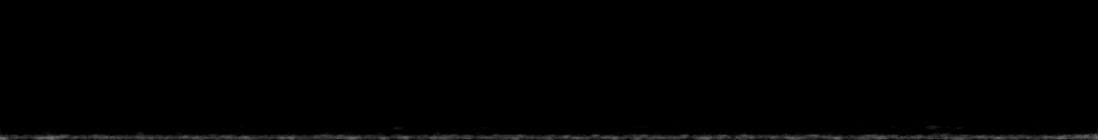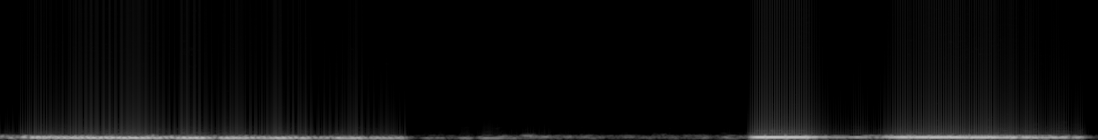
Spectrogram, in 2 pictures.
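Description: A blue whale's song: long, steady, deep moaning tones that swell loudly after a soft low hum.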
